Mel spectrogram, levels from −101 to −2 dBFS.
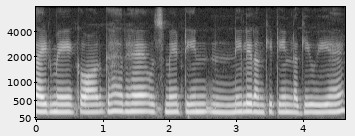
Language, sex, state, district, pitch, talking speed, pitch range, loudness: Hindi, female, Uttar Pradesh, Muzaffarnagar, 205 Hz, 195 wpm, 200-210 Hz, -17 LUFS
